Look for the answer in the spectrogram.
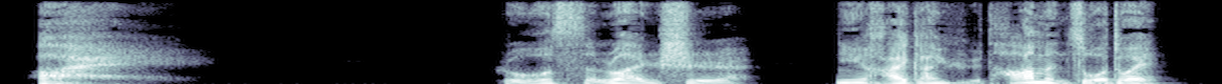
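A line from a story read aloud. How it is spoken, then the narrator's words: Sighing. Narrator (Chinese): 郑大叹了一口气，说道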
